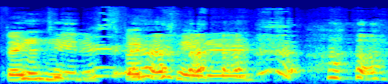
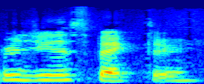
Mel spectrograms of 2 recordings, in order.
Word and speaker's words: Regina Spektor: something by her a virginia spectator she's like inspecting it doesn't even make sense how do you say it inspector regina spektor spectator that's talking by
